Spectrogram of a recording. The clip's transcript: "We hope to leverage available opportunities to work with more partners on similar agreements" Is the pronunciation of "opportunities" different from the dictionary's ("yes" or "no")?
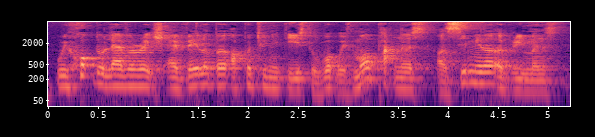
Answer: yes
